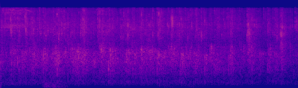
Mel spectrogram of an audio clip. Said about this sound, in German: Applaus mal für die, wo da damals dabei war.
